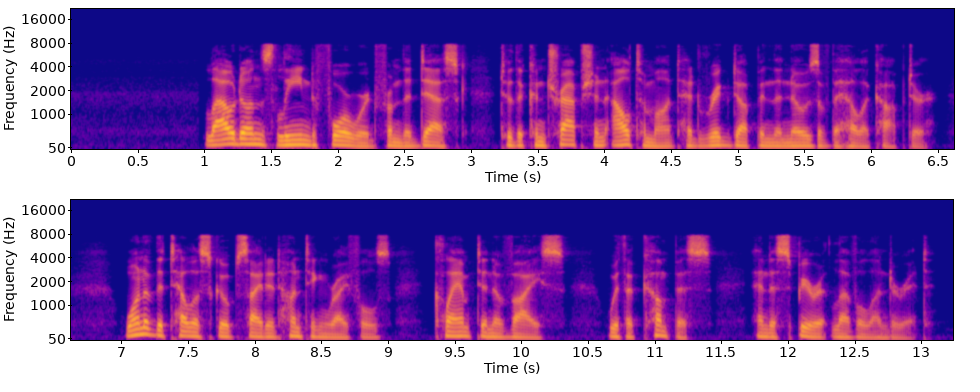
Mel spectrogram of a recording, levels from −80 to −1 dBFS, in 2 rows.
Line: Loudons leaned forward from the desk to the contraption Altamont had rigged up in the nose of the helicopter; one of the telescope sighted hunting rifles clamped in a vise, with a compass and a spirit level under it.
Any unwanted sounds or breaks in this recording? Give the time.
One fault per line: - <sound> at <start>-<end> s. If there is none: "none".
none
